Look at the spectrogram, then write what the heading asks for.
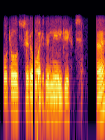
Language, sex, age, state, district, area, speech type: Bengali, male, 30-45, West Bengal, Kolkata, urban, conversation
